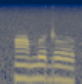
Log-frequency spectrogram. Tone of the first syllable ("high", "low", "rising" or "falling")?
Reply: low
